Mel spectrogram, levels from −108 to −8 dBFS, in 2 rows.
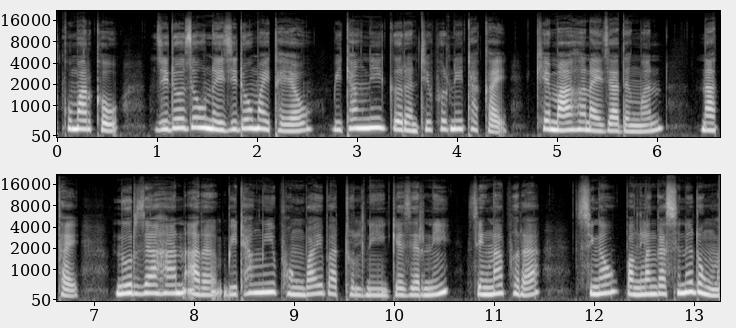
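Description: No faults turn up anywhere in this speech recording; there are no dropouts, clicks, distortion or level jumps to report.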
